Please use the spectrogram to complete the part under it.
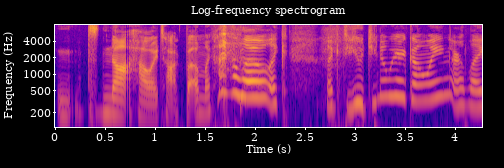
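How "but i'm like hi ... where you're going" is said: put-on much higher, faster customer service voice, baby-like. Speaker demonstrates the voice used with customers: customer service voice. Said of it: "I consider my customer service voice my baby voice".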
